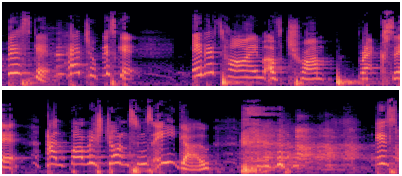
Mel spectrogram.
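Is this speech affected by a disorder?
Yes: Tourette's syndrome; neurological condition, involuntary movements and noises (tics), support worker helps during severe episodes; tics intensify several times a day, seizure-like episodes with loss of body control; sausage, hedgehog, obscene phrases, episodes of total speech control loss.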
